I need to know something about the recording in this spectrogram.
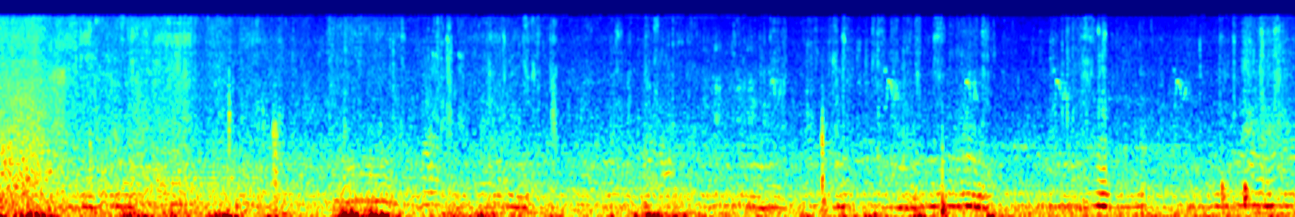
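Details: Honey bees working inside an open hive on a fine, sunny day, microphone slid down among them: steady low hum with harmonic bands, occasional louder buzzes and soft knocks, some wind rumble.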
